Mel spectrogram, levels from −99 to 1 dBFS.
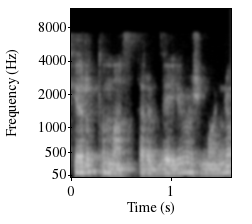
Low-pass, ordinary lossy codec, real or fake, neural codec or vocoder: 7.2 kHz; MP3, 64 kbps; real; none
